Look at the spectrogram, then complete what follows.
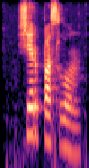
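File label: "серпаслун", Komi, female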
